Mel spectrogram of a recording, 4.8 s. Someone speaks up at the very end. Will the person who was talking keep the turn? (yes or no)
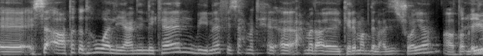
no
